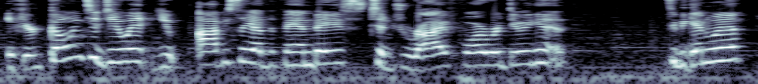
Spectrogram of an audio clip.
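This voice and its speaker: A woman's voice: sits high, moderate pace, fairly bright tone. A woman chatting casually as a panelist in a fan discussion. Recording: faint music behind voice. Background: music.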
